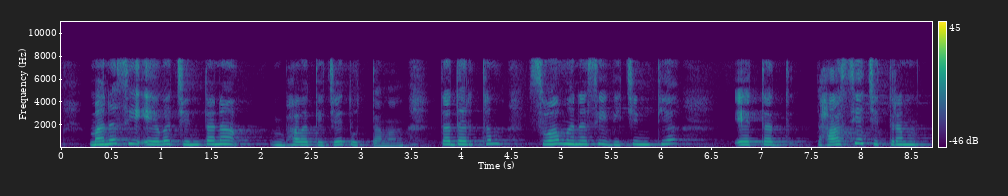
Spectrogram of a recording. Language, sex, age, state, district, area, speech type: Sanskrit, female, 18-30, Karnataka, Dakshina Kannada, rural, spontaneous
